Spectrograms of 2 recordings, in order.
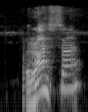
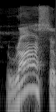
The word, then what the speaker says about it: rasa: hope we know anyway, rasa with a long A is the rasa dance of Krishna and the gopis. Rasa with a short A is mellows. I mean, it is how it's mood, feeling, all these things.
